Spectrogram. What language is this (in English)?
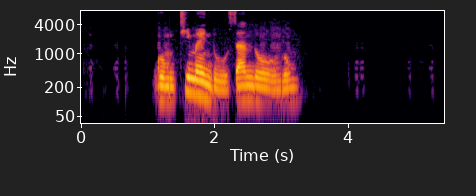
Kom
